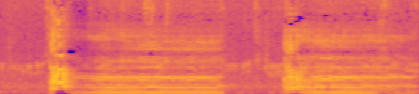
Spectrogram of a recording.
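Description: A corgi gives two drawn-out, steady-pitched howling cries, each opening with a sharp yelp.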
